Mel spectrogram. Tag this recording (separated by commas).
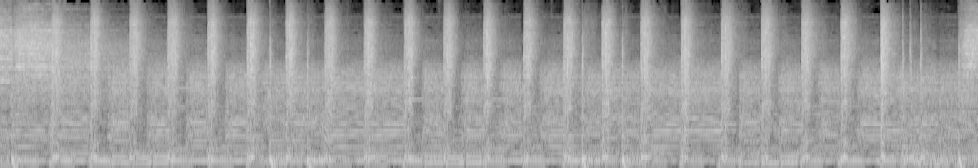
Music, Pop music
